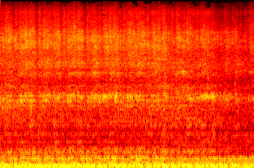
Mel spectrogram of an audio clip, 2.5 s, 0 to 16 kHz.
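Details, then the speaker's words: V8 with exhaust dumped right at the bottom, started to warm up after a brief starter grind: deep, loud, steady rumble with even pulse, no knocks or rattles; sounds good, normal running. "Woo! Not a good sound, but listen to her now. She sounds good."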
